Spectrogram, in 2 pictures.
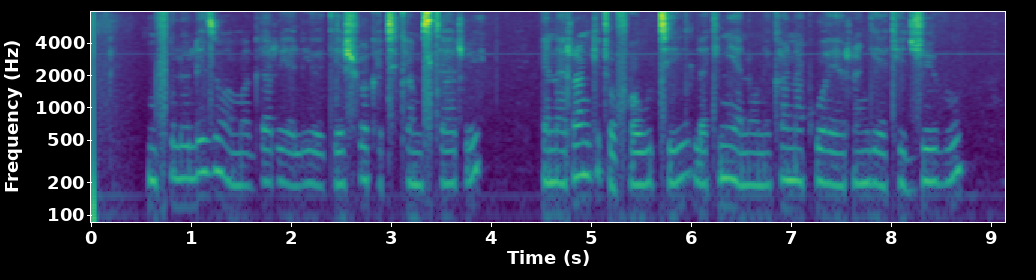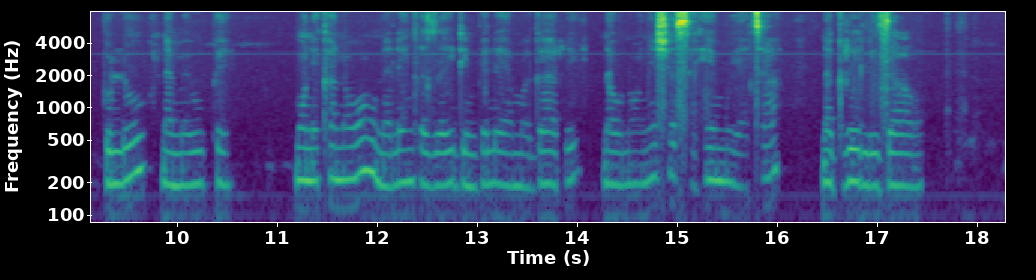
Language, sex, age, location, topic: Swahili, female, 25-35, Kisumu, finance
